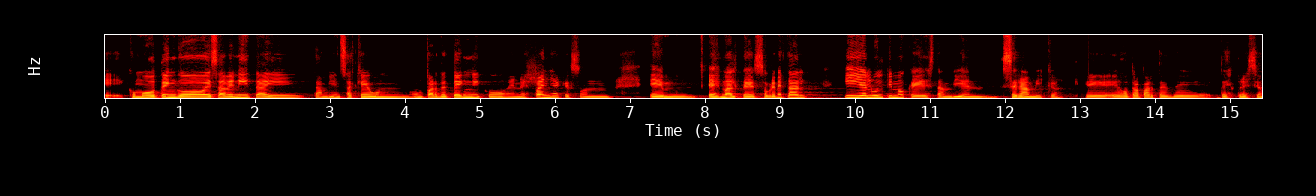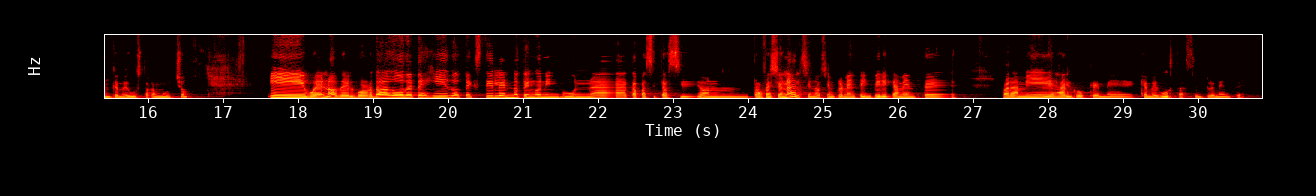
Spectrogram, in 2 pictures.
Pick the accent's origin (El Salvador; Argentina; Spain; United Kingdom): El Salvador; El Salvador, y … soy salvadoreña porque nací aquí, pero me considero ciudadana del mundo.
